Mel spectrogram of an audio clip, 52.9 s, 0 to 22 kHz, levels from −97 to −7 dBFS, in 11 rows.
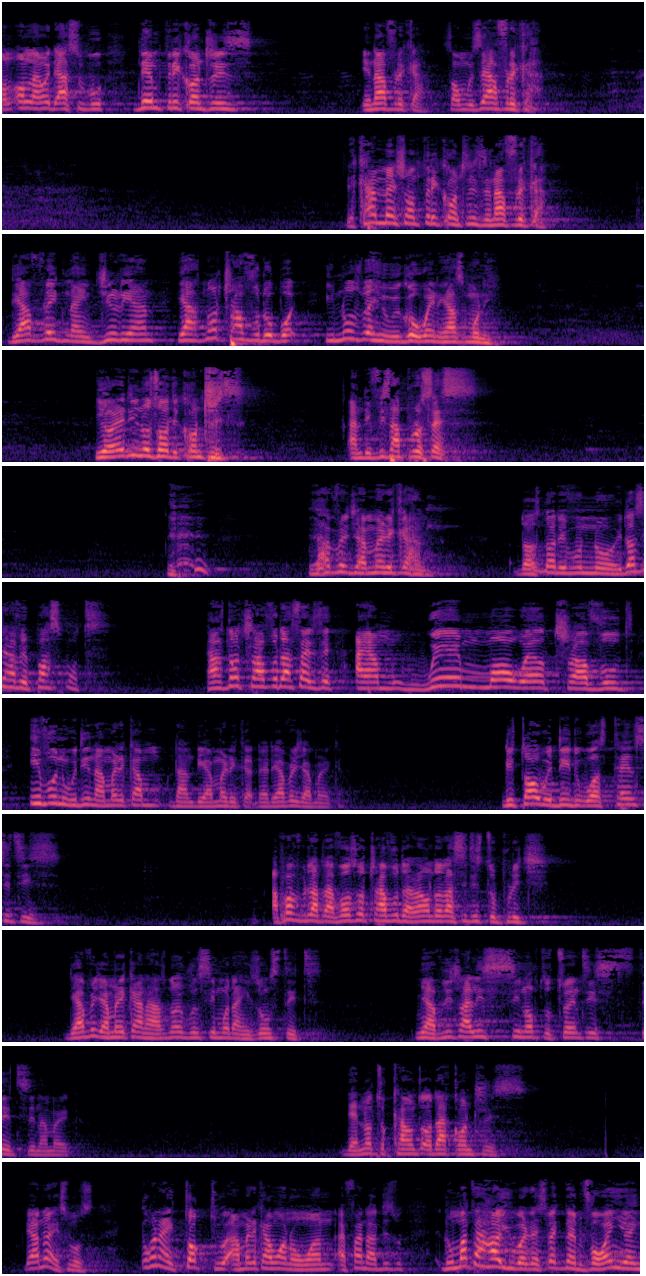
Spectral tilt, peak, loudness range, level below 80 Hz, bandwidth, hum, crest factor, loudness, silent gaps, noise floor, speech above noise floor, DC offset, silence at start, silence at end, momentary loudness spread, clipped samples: -4.5 dB/octave; -20 dBFS; 7 LU; -70 dBFS; 11.5 kHz; none; 24 dB; -42 LUFS; none; -81 dBFS; 39 dB; under 0.1%; 0 s; 0 s; 13 LU; under 0.1%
